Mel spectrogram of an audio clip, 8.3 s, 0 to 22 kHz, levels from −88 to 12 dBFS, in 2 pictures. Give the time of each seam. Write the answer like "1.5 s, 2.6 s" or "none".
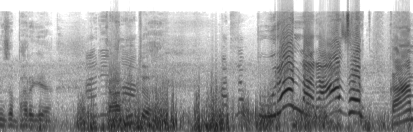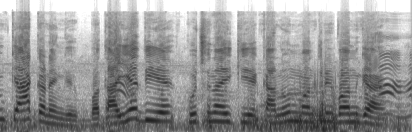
3.7 s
